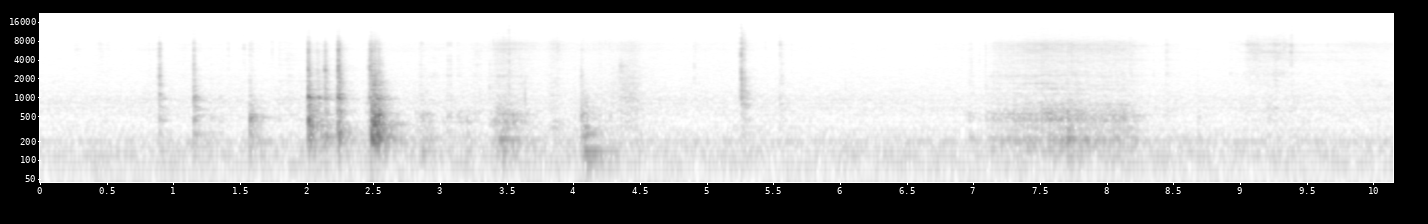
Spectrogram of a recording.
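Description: Clicks and knocks of a plastic enclosure being handled and its lid fitted onto the case body, loudest as a pair of knocks about two seconds in. Then a scraping rub for about a second near the end.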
